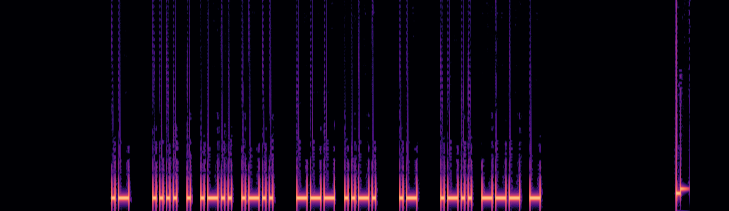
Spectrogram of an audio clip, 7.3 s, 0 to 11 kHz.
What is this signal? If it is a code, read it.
Morse code, heard as a keyed tone, about 34 wpm, 700 Hz. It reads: A HELL OF A LOT
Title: Sets of 5 Words Encore 35wpm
